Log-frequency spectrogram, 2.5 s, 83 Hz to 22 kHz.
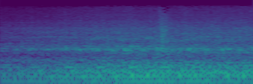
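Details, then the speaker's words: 2016 Dodge Hellcat (Copart rebuild, Metco supercharger pulley) warming up at idle after the build; deep, steady supercharged V8 burble with no knocks, misses or whine; normal warm-up idle. "that warm up a little bit let it idle let all the fluids run through it all that good stuff"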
